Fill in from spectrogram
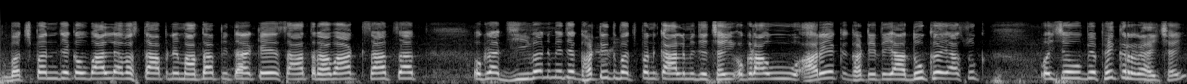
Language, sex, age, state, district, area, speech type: Maithili, male, 60+, Bihar, Sitamarhi, rural, spontaneous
